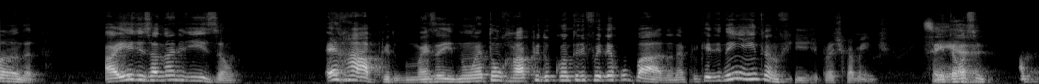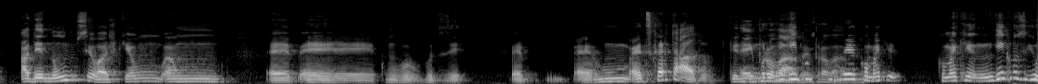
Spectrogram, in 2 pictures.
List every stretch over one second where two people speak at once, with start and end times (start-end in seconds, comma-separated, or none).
17.8-19.0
